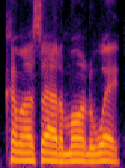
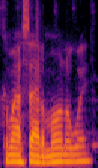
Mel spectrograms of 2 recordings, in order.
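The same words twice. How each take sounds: First: The phrase is said at a normal pace. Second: The phrase is said quickly.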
